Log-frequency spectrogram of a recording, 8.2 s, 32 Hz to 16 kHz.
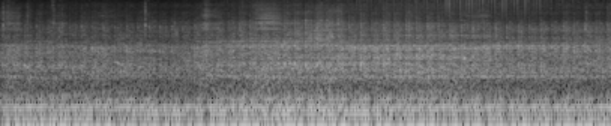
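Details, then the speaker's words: Suzuki Bandit 600 that struggles to idle once the choke is off and keeps cutting out. The engine is hot and the idle screw is being adjusted toward about 1000 rpm. It now holds a low, even, steady idle on its own without stumbling. "that's hot that is really hot now that's right is it running on its own are you doing anything aren't you okay that's right"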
